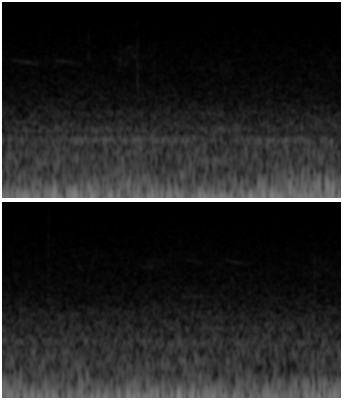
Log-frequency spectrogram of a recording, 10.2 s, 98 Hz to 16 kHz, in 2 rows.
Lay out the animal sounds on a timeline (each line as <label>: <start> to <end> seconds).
Blue Jay (Cyanocitta cristata): 0.0 to 1.3 seconds
Alder Flycatcher (Empidonax alnorum): 1.5 to 2.2 seconds
Blue Jay (Cyanocitta cristata): 7.6 to 8.9 seconds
